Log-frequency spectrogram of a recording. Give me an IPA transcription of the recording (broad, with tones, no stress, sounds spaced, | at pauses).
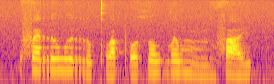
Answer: f ɛ˧ r ɯ˧ w ɯ˩˧ r u˩˧ kʷʼ a˩˧ pʼ o˩˧ θ o˧ w ɡʷ e˧ w nː o̤˩˧ f a˩˧ i̯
